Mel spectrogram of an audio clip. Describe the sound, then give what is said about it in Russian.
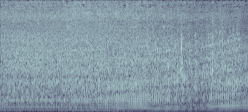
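A truck that has taken away the household belongings rumbles loudly, its steady low drone shifting slightly in pitch as the vehicle pulls away, with no voices present. “Грузовик забрал вещи.”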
